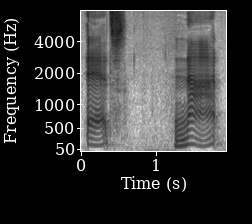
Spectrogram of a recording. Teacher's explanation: Esa O que es como una A.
